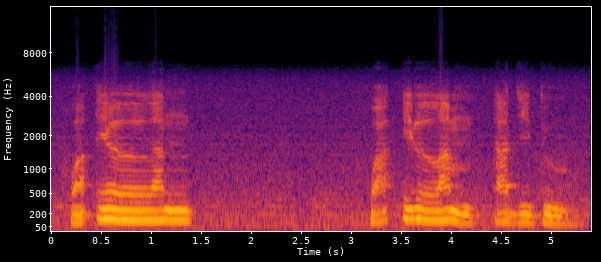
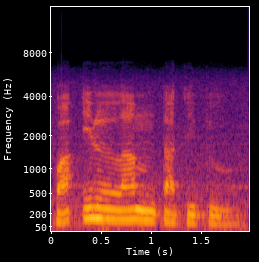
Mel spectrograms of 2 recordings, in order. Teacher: ini nun mati bertemu lam, kita tidak mendengung karena bilahunah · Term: idgham bilahunah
